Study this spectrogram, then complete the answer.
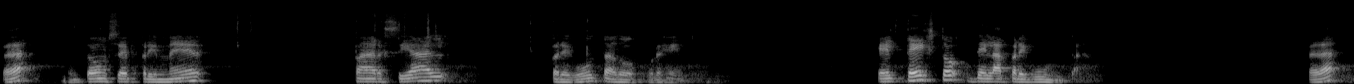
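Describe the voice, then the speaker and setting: A man's voice: medium pitch, lively intonation, drawn-out words, long pauses. A man, teaching an online course as a screen-share tutorial, explaining step by step with fillers and frequent "verdad?" checks.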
